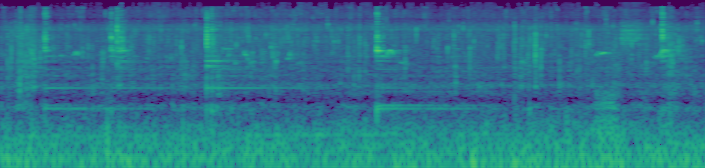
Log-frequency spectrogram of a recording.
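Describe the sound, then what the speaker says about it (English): Food fries in a pan over a campfire at an outdoor bushcraft camp, a steady soft sizzle with occasional clinks and scrapes of stirring. "See if we can let that fry for a little bit"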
